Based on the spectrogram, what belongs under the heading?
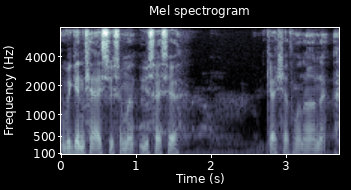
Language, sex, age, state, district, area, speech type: Kashmiri, male, 30-45, Jammu and Kashmir, Bandipora, rural, spontaneous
